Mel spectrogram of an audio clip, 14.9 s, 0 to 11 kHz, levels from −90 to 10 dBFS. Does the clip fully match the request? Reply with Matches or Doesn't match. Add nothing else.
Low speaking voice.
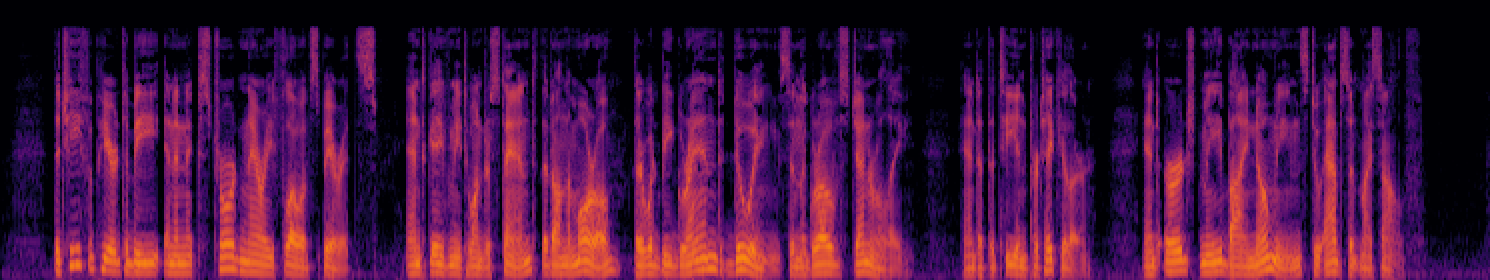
Matches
